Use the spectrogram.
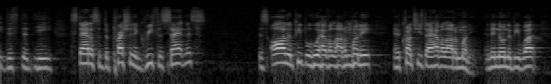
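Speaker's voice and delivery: ordinary delivery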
